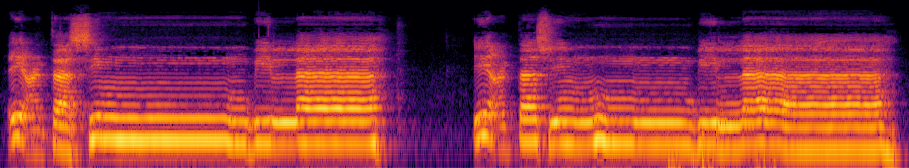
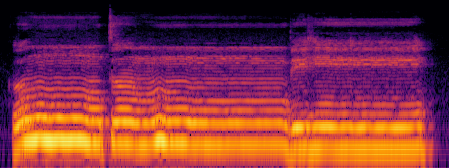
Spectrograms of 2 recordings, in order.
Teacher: mim mati bertemu dengan huruf ba yang hukum bacaannya adalah dibaca dengan samar. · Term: ikhfa syafawi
